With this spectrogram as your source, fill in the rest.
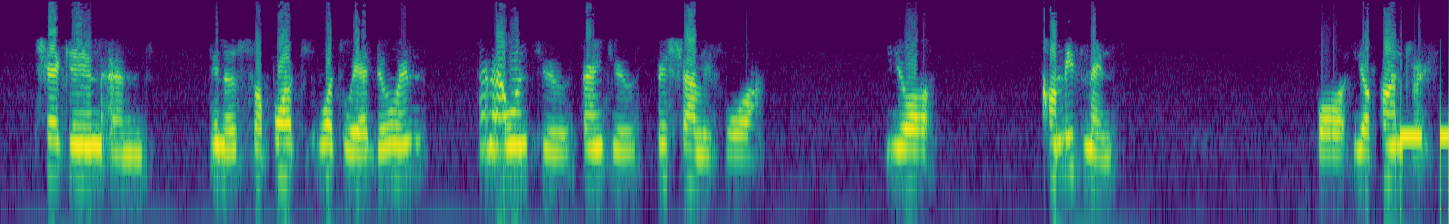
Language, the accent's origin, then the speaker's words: English; Ubuta, Nigeria; now in Atlanta, United States; I live in Atlanta, and I come from Ubuta, and Biafra land.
